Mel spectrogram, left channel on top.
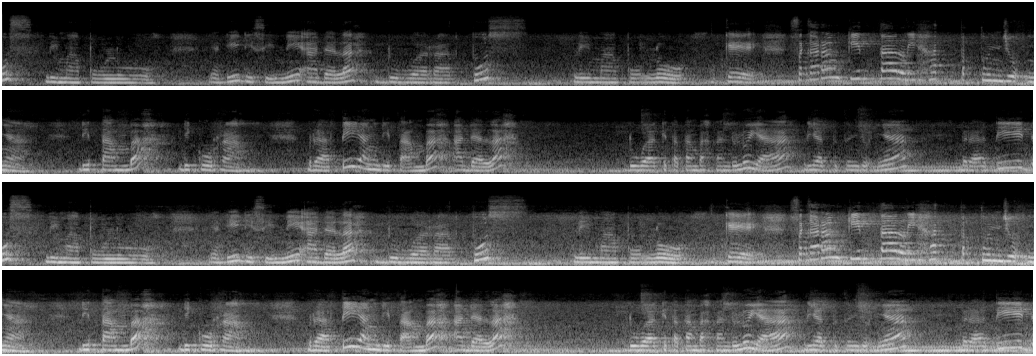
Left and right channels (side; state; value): left; quieter; 7.1 dB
